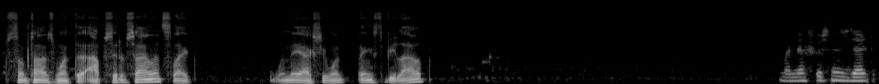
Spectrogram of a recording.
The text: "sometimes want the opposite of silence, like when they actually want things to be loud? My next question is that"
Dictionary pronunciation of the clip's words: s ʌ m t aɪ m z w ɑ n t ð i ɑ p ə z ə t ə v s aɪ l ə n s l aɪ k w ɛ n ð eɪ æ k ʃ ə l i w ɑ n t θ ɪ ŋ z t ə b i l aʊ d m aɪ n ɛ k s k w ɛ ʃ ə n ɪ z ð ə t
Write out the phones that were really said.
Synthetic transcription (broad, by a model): s ʌ m t aɪ m z w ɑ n ð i ɑ p ə z ə t ə v s aɪ l ə n s l aɪ k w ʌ n ð eɪ æ k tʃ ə l i w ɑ n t θ ɪ ŋ z t ə b i l aʊ d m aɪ n ɛ k s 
